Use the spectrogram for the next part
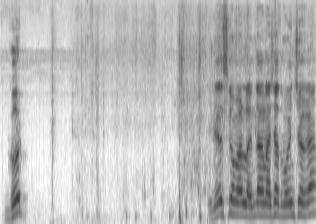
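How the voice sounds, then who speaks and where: An actor playing a young rebel fighter in a film drama, argumentative and teasing, with dry quips. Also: male voice, high-pitched, a little fast, slight background noise, lightly acted. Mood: cocky.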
